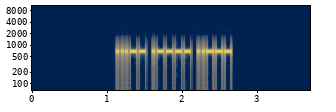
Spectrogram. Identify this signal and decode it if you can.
Morse code, heard as a keyed tone, about 40 wpm, 700 Hz. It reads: 312
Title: Numbers - 3-Digit 40wpm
